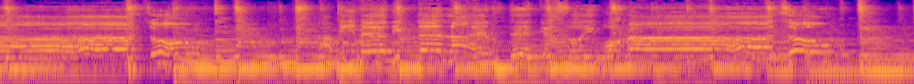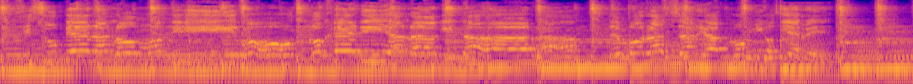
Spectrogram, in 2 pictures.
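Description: Spanish nylon-string guitar with a capo strummed in a rumba rhythm, with a man's voice singing over it.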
